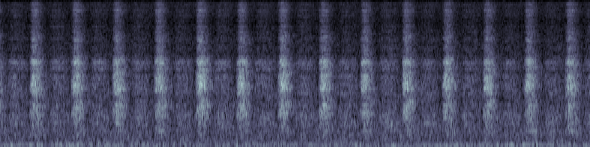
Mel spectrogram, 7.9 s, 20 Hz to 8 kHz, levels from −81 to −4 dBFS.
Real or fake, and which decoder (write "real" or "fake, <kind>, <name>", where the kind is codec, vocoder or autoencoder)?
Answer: real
